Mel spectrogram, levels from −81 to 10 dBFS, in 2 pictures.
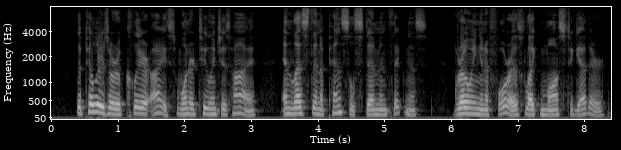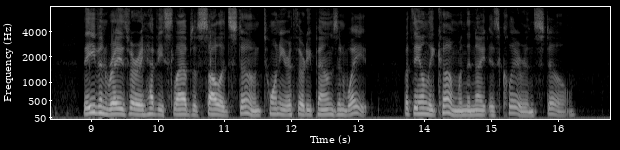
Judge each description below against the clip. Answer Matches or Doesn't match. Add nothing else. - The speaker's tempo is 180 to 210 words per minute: Matches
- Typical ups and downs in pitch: Matches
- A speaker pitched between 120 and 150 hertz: Matches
